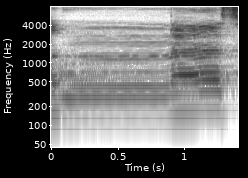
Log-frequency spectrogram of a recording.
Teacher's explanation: الف لام حروف شمسی نون کے شروع میں ہے تو الف لام دونوں کو نہیں پڑھیں گے، نون مشدد غنہ ہوگا، الف مدہ ہے، ایک الف کے برابر کھینچیں گے، لام میں الف مدہ ہے، ایک الف کے برابر کھینچیں گے، یہاں پر وقف کی صورت میں مد عارض وقفی ہوگا، تو اس طرح سے پڑھیں گے۔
